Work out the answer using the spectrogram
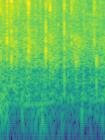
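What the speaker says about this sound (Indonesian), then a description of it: "Boleh tepuk tangannya jamaah." A studio audience at an Islamic religious talk show claps in a brief burst of steady, fairly faint applause with dense overlapping hand claps throughout.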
